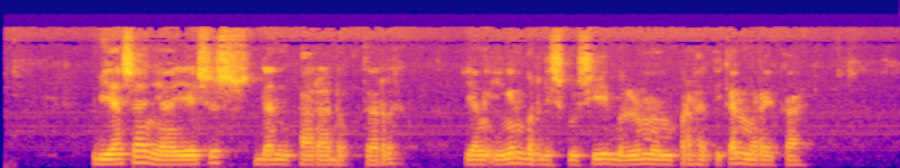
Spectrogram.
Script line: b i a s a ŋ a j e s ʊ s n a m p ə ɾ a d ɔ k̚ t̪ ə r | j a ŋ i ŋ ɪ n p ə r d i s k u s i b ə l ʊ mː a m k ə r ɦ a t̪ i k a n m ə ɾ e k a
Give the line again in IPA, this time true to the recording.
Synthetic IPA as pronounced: b i a s a ɲ a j e s ʊ s d a n p a ɾ a d ɔ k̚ t̪ ə r | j a ŋ i ŋ ɪ n b ə r d i s k u s i b ə l ʊ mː ə m p ə r ɦ a t̪ i k a n m ə ɾ e k a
